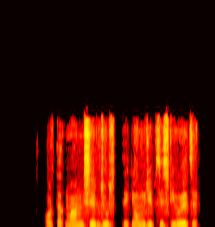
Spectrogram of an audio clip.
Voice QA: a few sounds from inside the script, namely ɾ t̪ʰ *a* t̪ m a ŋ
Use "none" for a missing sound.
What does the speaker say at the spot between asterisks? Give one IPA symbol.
a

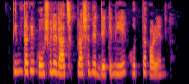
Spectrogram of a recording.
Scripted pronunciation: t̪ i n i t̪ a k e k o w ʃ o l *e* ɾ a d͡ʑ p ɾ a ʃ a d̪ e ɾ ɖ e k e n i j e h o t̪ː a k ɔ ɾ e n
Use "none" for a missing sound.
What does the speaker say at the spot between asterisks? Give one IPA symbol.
e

